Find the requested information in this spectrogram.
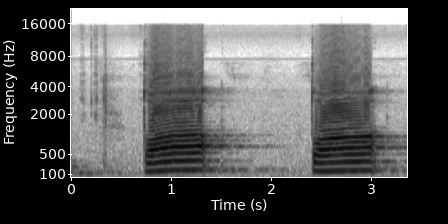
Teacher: طا، طا، دال، تا، یہ کہ تا تھوڑا باریک، تا، دال تھوڑا سے بھاری ہو جائے گا، دال، طا، طا جو ہوگا وہ منہ بھر کے آئے گا، پورا موٹا پڑا جائے گا، پور پڑا جائے گا، طا۔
